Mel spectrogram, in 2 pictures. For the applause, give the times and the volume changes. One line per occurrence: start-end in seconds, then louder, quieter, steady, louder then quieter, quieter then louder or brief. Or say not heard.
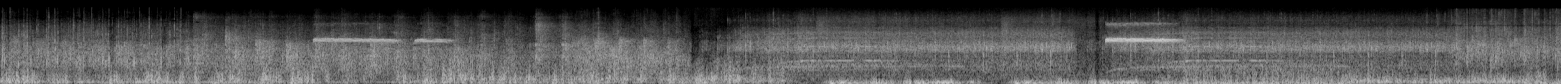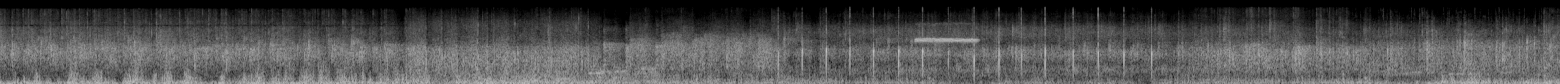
0.0-31.1 steady.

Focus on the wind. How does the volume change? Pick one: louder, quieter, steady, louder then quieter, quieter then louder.
quieter.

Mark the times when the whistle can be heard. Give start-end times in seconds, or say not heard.
3.1-4.5, 11.1-11.9, 24.8-25.4.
